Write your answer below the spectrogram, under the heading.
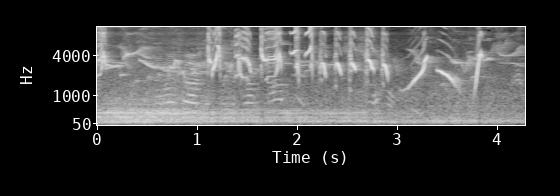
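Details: Oriental magpie-robin song used as a lure to rouse a lazy, unaggressive bird: a loud run of sharp whistled chips, slurred rising and falling notes, and a fast rattling burst, with a low hum behind.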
